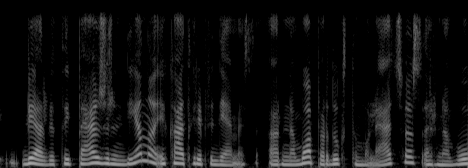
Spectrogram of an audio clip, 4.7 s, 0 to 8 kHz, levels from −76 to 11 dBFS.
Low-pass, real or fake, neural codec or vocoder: 7.2 kHz; real; none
